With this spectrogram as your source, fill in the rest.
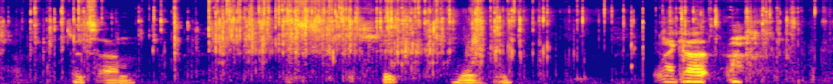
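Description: Plastic packaging crinkles as it is handled.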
